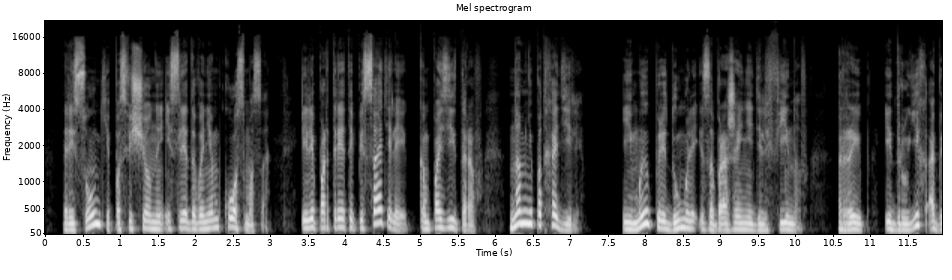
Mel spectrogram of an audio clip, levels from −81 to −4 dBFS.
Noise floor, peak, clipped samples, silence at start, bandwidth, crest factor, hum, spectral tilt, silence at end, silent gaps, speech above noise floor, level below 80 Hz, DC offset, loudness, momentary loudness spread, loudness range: -78 dBFS; -2 dBFS; under 0.1%; 0.25 s; 17 kHz; 14 dB; none; -5.5 dB/octave; 0 s; none; 62 dB; -52 dBFS; under 0.1%; -17 LUFS; 8 LU; 1 LU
